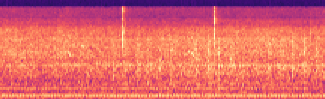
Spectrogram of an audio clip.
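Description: Steady low machine hum, unchanging throughout, with a faint steady tone above it, like an engine or motor running; two faint ticks in the middle.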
